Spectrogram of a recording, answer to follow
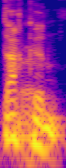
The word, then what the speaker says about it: Daken: Forgive me if I pronounce it wrong, but Daken. Is it Daken? Correct, Daken.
